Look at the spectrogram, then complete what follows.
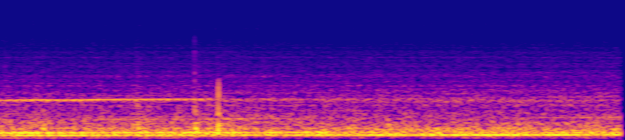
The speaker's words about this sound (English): Oh, there's a garbage truck right there.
